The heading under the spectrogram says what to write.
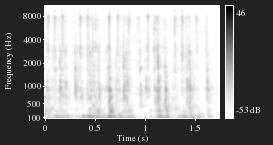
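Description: Rapid, steady typing on a computer keyboard, a dense run of crisp key clicks with a low thump from the desk, and no one talking.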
